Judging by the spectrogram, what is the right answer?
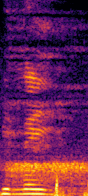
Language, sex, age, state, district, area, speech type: Odia, female, 45-60, Odisha, Sundergarh, urban, read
